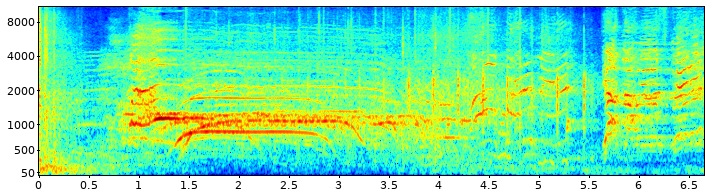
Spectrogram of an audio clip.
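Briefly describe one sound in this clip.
An audience cheers and screams.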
